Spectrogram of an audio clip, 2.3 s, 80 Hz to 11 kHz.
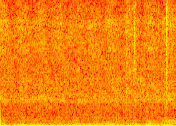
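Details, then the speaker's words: C6 Corvette Z06 with Akrapovic dual-mode catback, cold start, exhaust valves closed: steady even V8 idle, quieter and more raspy, fewer low tones; nothing irregular heard. "you can hear the valves closed [Music] let me get back there that does quiet it down quite a bit it makes it sound a little more raspy gets rid of a lot of the low tones that you feel in your chest all the time"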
